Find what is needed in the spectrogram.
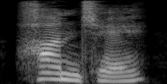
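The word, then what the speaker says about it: Hantze: Hanse Płotnicka, pronounced in English as Hanche, Frumka's younger sister, also a freedom leader and courier.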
